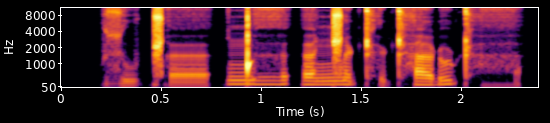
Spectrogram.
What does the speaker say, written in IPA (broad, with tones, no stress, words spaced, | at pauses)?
zu˩ǁɐ˩ | ŋ͡ǃə̤˥ | ɐ˥ŋ͡ǁə˥ʈʰə˩ʈʰa˥ ɽu˥ʈʰa̤˩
